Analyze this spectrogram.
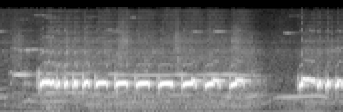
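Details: Wild-caught zebra dove, newly trapped, beginning to give its natural voice: a long run of about a dozen quick, rounded cooing notes at an even pitch, a short pause, then a fresh rapid burst.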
